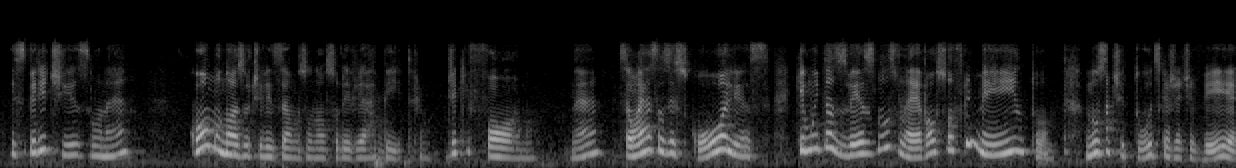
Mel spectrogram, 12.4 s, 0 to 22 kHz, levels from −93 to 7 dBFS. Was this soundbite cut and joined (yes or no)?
yes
